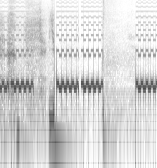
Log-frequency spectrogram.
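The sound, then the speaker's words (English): A phone rings with a loud, warbling electronic ringtone, repeating in several bursts separated by short pauses; it is the speaker's own phone, which they then answer. “So anyway, I had to answer my phone.”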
